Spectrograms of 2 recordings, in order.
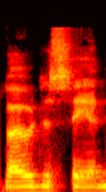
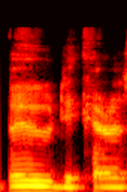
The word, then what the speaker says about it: Boadicea: It's pronounced Boadicea, not Boudica, as some people like to say.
